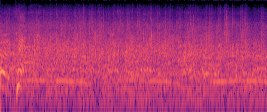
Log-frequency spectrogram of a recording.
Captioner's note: spectators applauding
